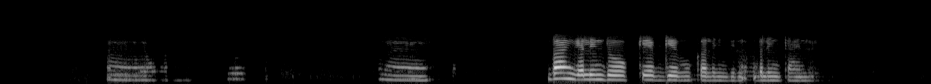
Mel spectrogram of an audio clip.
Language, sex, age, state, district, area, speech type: Santali, female, 18-30, Jharkhand, Seraikela Kharsawan, rural, conversation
